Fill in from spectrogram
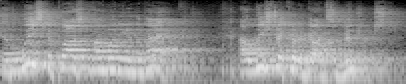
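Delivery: a master scolding his lazy servant; stern rebuke. Retold or imitated. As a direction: build from stern to loud rebuke.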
